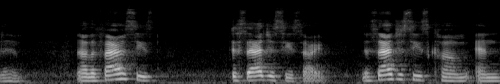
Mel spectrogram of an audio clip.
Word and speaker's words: Sadducees: Now, we're going to learn about the Sadducees.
